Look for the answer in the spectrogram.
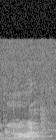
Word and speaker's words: Pinar: How do you pronounce your last name, Jordan? – That's close enough. It's Jordan Pinar. – Pinar. – Jordan Pinar. – You got to roll the R a little bit.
